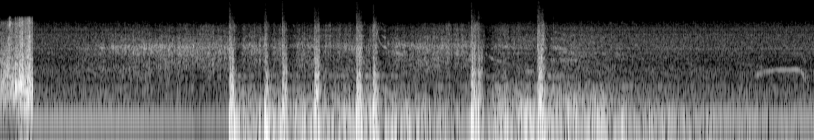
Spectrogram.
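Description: A loud blast of noise that cuts off abruptly half a second in, then a steady low rumble broken by about eight sharp bangs over some five seconds.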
